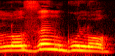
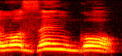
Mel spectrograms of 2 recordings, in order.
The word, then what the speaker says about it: losango: desse daqui é pessoas que falam losângulo em nome de jesus é losango então outra forma de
